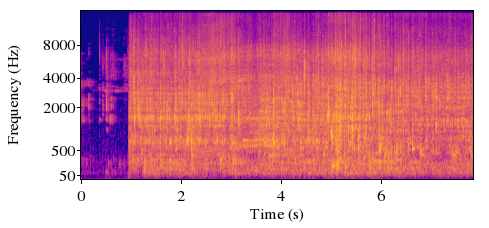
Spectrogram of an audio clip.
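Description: Water pours from a tap into a metal tub.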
